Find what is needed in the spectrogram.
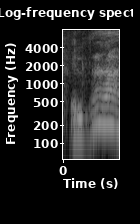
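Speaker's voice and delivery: imitating clipped military talk; mock a soldier's staccato way of speaking, lightly; habla militar golpeada. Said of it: "el hablar golpeado". (imitación leve del hablar golpeado militar)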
